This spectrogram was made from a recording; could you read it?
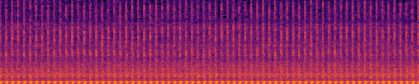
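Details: Farm pressure washer's small engine after repair; it would not start following heavy rain the night before. It now gives a steady, even putter with evenly spaced beats and no misses or knocks: running smooth and healthy.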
